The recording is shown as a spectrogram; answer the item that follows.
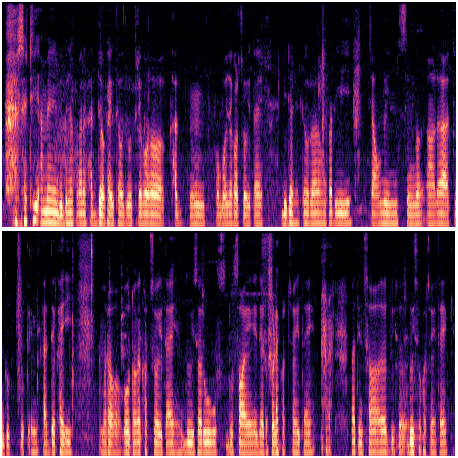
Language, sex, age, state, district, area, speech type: Odia, male, 18-30, Odisha, Jagatsinghpur, rural, spontaneous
